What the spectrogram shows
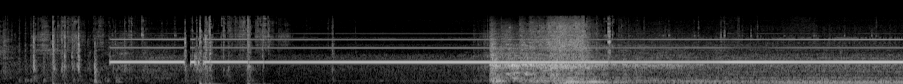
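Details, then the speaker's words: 1993 GMC Safari van, 221,000 miles, central spider fuel injection; warning chime, then engine cranks, catches quickly and revs cleanly before settling; normal start and rev. "Yeah, this is what 221,000 miles sounds like. Sounds pretty good."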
